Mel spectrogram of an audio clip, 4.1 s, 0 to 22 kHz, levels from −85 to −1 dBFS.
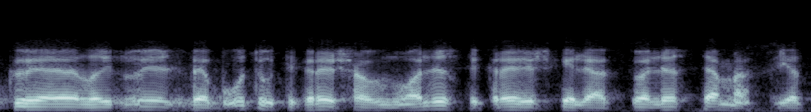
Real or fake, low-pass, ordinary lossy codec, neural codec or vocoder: fake; 5.4 kHz; Opus, 32 kbps; codec, 16 kHz, 4 kbps, FunCodec, trained on Chinese and English, 50 frames a second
